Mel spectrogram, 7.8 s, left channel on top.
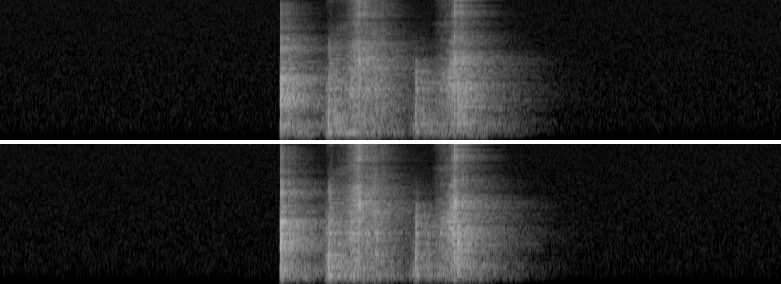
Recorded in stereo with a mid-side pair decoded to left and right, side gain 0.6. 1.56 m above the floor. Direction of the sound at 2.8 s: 20° right.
